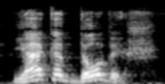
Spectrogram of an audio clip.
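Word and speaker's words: Jakub Dobeš: for years to come if everything goes good yakob doish and you're saying to yourself who's yakob doish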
